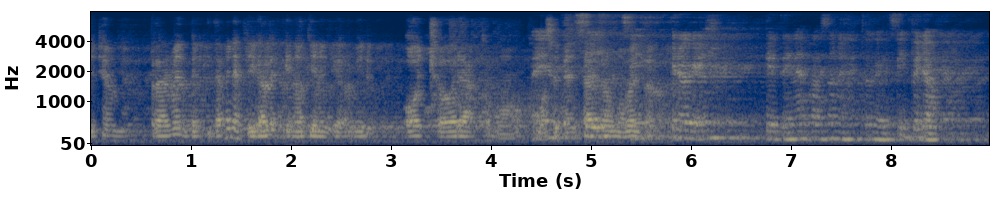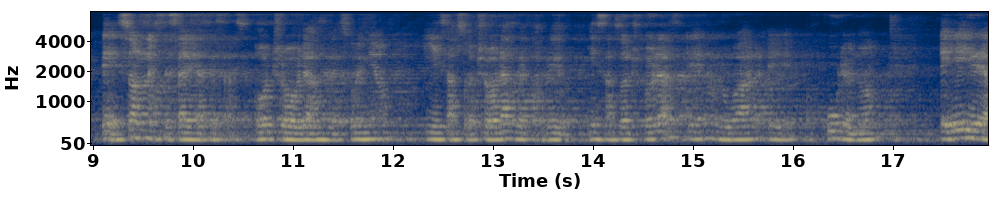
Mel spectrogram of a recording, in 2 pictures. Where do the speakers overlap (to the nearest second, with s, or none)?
4 s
